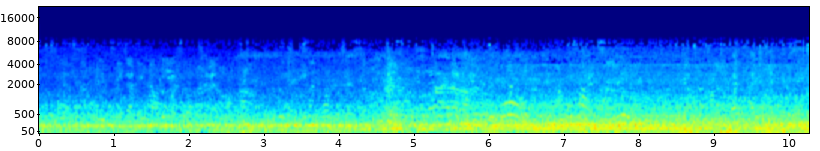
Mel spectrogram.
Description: Multiples voices speak in the background of a running vehicle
